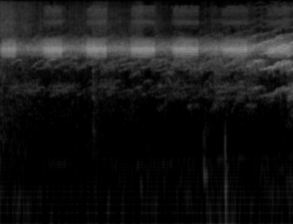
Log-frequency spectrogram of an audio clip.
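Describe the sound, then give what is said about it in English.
Many cicadas buzz outdoors in a steady, high-pitched drone that swells and eases in regular pulses, loud and continuous throughout, with a couple of faint clicks in the background. “Oh, wow, there's lots of cicadas out at the moment. Can you hear that buzzing?”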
